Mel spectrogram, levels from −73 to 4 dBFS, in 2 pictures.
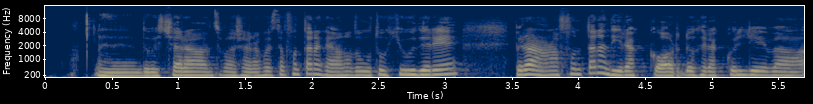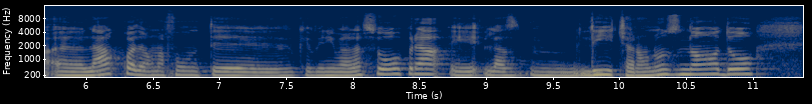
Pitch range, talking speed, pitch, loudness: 180-230 Hz, 180 wpm, 195 Hz, -28 LUFS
